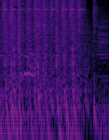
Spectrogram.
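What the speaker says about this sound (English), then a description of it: "there's some nice shots with the AK again" AK rifle fires a quick string of evenly spaced automatic shots in the mobile shooter PUBG Mobile, loud and close, stopping abruptly after about a second.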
